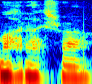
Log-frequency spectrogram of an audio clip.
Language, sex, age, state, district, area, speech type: Kashmiri, male, 18-30, Jammu and Kashmir, Kupwara, rural, spontaneous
